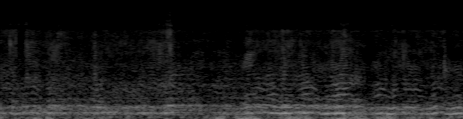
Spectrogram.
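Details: Honey bees at a rural backyard beehive, a steady droning hum of many bees with a low, slightly wavering drone and shifting overtones, swelling a little in loudness toward the end.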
